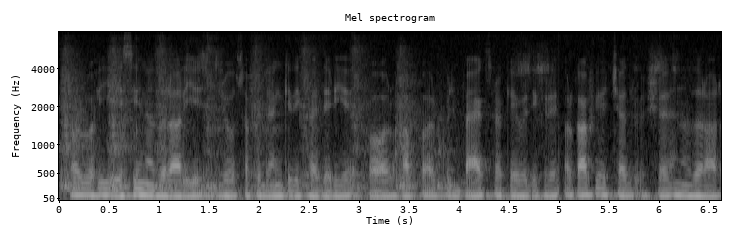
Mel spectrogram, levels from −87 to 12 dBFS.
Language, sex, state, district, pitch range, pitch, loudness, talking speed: Hindi, male, Maharashtra, Nagpur, 90-100 Hz, 95 Hz, -35 LUFS, 255 wpm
